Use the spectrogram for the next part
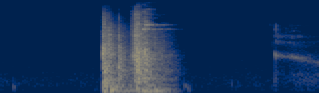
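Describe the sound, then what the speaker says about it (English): Minecraft doors thunk shut, two hard wooden knocks in quick succession, followed after a short gap by a fainter, higher creak-like tone. "I'm going to close the doors because nice people close the doors after them."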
